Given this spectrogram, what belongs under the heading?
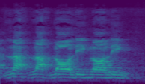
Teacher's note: ส่วนลอลิงก็จะมาจากข้างหลังฟันนะครับ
